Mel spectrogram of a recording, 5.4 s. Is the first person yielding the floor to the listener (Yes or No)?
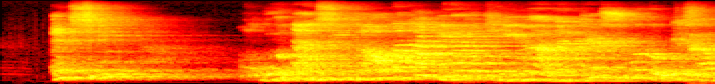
No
